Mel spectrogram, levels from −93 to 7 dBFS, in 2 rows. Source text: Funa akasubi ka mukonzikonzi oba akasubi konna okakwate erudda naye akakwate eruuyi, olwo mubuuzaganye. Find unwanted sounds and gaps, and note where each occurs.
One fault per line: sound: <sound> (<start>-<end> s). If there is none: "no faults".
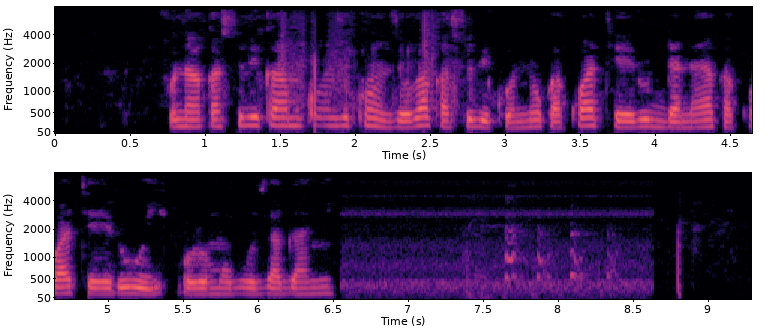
sound: laugh (7.4-8.5 s)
